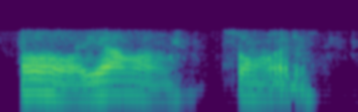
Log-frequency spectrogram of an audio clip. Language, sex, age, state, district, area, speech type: Marathi, male, 30-45, Maharashtra, Akola, rural, conversation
